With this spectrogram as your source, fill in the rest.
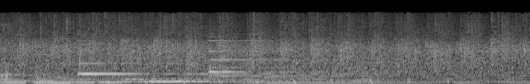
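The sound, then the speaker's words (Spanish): An audience at a Christian worship service applauds for God steadily for several seconds, a dense wash of clapping at a constant loud level, with faint sustained musical tones underneath. “Da un aplauso fuerte a nuestro Dios.”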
